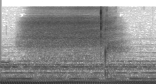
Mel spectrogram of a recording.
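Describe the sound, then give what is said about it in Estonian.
A single long, deep breath drawn in, an airy rush lasting over a second, with a steady low hum and soft sustained tones underneath. “ja hinga, hinga lihtsalt sügavalt sisse.”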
